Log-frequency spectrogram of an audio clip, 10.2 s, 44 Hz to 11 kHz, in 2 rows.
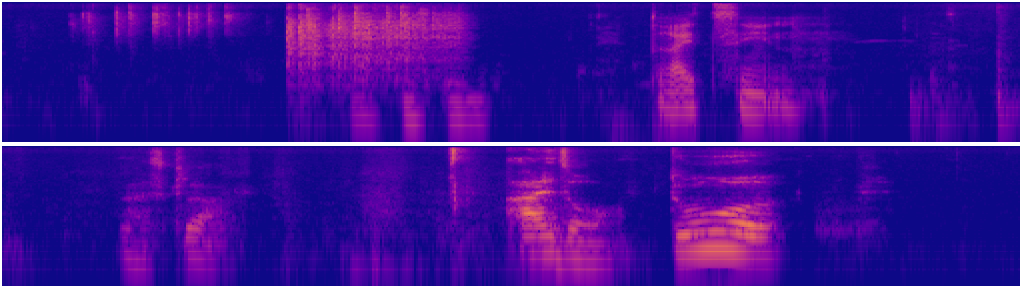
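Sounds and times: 
dice rattling: 0.4 - 2.4
speech: 2.0 - 2.5, 3.2 - 4.8, 5.7 - 6.4, 7.6 - 9.1.

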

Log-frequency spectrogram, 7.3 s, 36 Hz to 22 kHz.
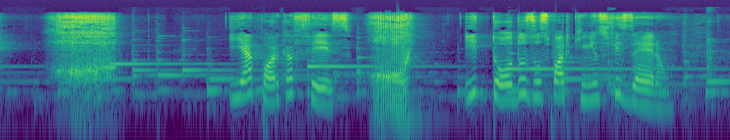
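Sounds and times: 
person imitating a snore: 0.5 - 1.3, 3.7 - 4.3
speech: 2.3 - 4.0, 4.7 - 6.9.

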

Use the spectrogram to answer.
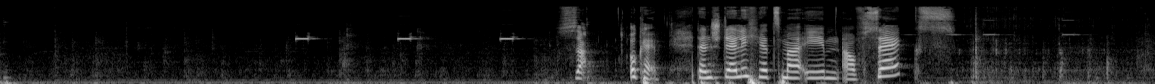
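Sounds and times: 
low hum: 0.0 - 11.5
kitchen timer beeping: 3.0 - 3.3, 4.0 - 4.3, 5.0 - 5.3, 8.9 - 11.0
speech: 5.6 - 9.3.

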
